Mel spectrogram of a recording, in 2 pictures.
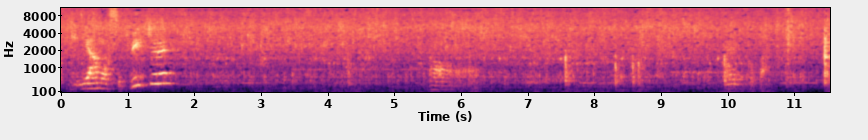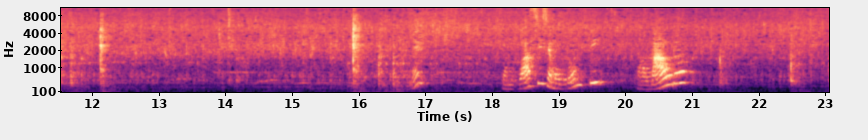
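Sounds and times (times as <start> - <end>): soffritto sizzling in oil: 0.0 - 23.0.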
